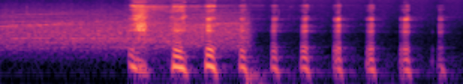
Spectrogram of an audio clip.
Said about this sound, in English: I like that hand clap there. Do that again, engineer. Listen, we've got sound effects and everything here at the Koronicles podcast, and thank goodness for our engineer who gave us a little bit of a hand clap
